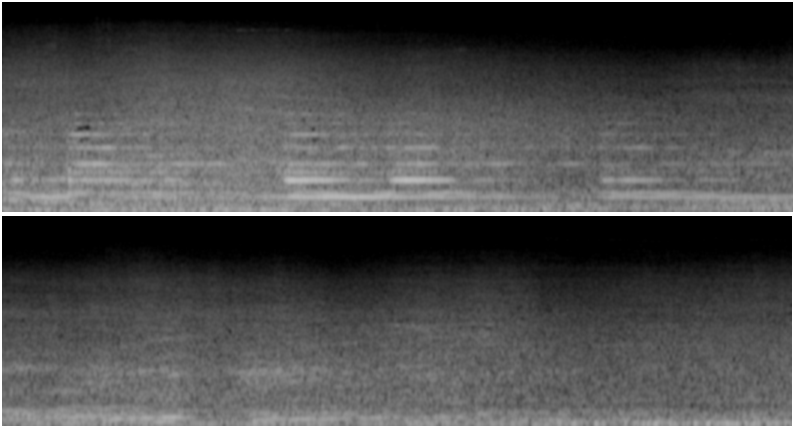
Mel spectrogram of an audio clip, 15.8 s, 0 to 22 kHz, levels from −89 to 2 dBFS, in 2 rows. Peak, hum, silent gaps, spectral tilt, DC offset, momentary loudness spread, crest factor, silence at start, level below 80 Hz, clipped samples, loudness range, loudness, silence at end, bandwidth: -12 dBFS; none; none; -6 dB/octave; under 0.1%; 12 LU; 16 dB; 0 s; -40 dBFS; under 0.1%; 10 LU; -31 LUFS; 0 s; 14 kHz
